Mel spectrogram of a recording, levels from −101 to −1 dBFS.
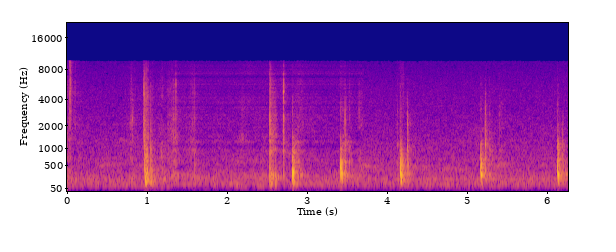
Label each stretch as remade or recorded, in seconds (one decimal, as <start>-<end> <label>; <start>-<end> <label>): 0.0-1.3 recorded; 1.3-3.7 remade; 3.7-6.3 recorded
